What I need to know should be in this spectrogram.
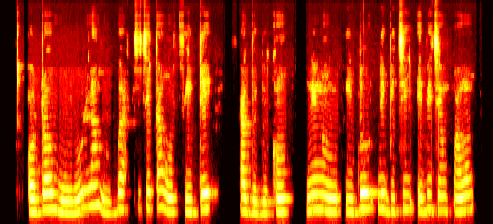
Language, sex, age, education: Yoruba, female, 15-29, tertiary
